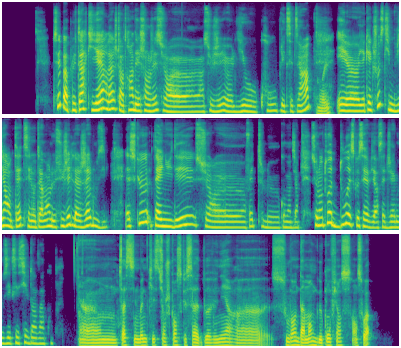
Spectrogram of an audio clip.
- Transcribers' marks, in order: none
- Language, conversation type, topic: French, unstructured, Que penses-tu des relations où l’un des deux est trop jaloux ?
